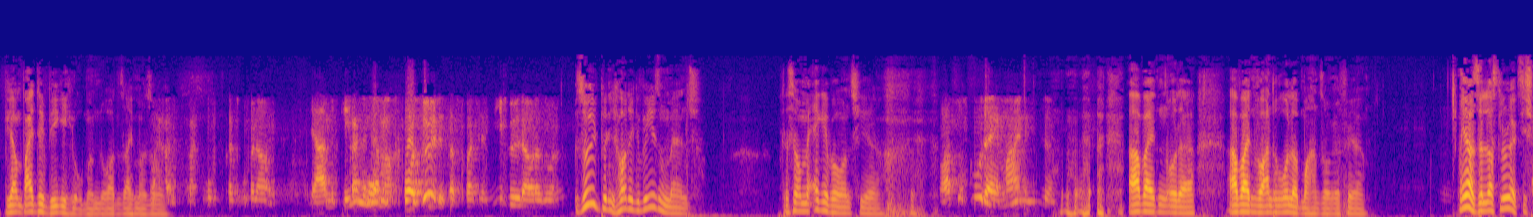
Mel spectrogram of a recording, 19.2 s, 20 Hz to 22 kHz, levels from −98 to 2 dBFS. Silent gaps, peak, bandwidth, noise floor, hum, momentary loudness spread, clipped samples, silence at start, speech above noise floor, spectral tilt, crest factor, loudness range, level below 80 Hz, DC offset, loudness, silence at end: none; 0 dBFS; 7.8 kHz; -62 dBFS; none; 20 LU; under 0.1%; 0.05 s; 39 dB; -6.5 dB/octave; 24 dB; 9 LU; -50 dBFS; under 0.1%; -23 LUFS; 0 s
